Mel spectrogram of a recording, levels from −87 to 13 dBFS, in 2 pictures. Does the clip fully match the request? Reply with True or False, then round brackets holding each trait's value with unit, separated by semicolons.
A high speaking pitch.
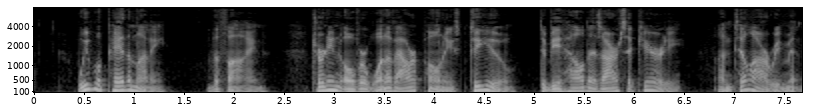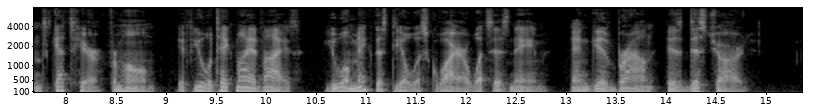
False (95 Hz)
